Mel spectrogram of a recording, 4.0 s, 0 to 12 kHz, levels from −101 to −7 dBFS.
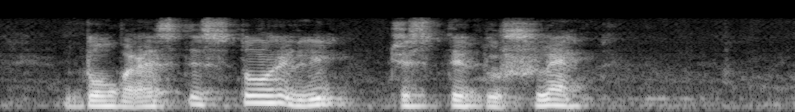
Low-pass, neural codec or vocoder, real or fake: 7.2 kHz; codec, 16 kHz, 4 kbps, FunCodec, trained on Chinese and English, 50 frames a second; fake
